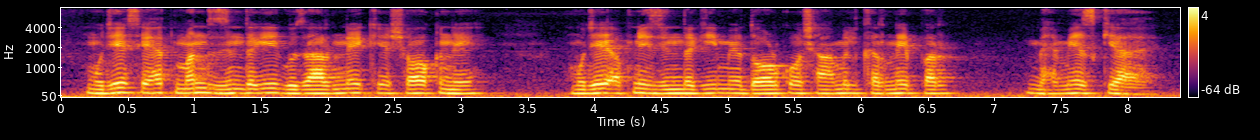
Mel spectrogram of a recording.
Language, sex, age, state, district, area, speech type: Urdu, male, 30-45, Delhi, South Delhi, urban, spontaneous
